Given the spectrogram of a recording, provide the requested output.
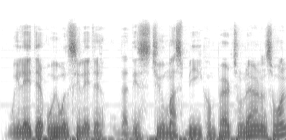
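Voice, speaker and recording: A man talks at a fairly quick pace with a fairly low pitch and a dark, mellow tone. Audible room echo surrounds his voice. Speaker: engineering manager giving a talk. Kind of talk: conference talk. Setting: stage with audience. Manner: fast; halting, with false starts.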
